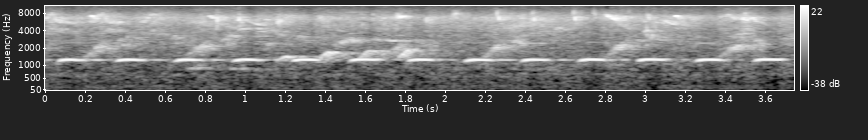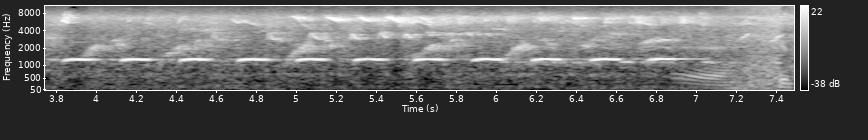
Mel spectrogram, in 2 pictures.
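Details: Chestnut-bellied partridge in an aviary gives a loud, ringing, echoing whistled note repeated about three times a second, steady in pitch, with fainter chirps of other small birds above it.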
